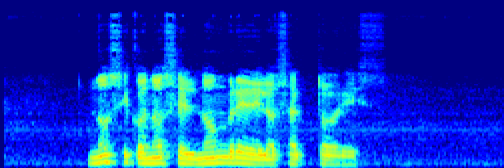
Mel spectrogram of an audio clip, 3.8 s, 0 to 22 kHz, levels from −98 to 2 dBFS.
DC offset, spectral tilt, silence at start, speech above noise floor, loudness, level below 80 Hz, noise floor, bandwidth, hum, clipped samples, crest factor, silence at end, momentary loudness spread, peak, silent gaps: under 0.1%; -6 dB/octave; 0.65 s; 38 dB; -34 LUFS; -74 dBFS; -72 dBFS; 16.5 kHz; none; under 0.1%; 18 dB; 1.05 s; 11 LU; -18 dBFS; none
